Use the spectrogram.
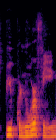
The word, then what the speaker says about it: buprenorphine: It's buprenorphine, which rhymes with morphine for a reason.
